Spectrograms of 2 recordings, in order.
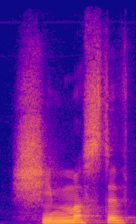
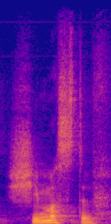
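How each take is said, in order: First: Have is pronounced fully as a separate word. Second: Have is reduced and joined onto must. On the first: "She must have taken the train becomes" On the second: "Gets contracted to must have"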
